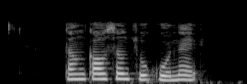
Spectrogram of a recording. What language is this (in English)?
Chinese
